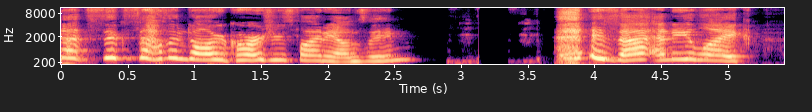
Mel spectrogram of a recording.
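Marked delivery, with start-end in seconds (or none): 0.0-2.6 speaking while laughing, words bubbling with laughter. Asking about a car she is financing: laughing while talking. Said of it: "I can't even say it without laughing".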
